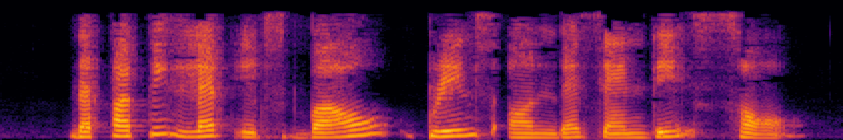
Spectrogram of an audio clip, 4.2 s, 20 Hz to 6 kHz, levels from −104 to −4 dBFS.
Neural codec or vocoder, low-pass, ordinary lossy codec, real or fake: codec, 32 kHz, 1.9 kbps, SNAC; 5.4 kHz; MP3, 32 kbps; fake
